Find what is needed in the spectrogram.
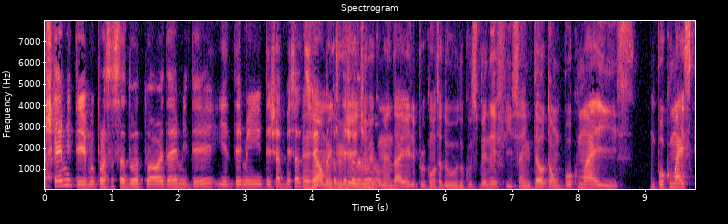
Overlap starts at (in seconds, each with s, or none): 3.9 s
